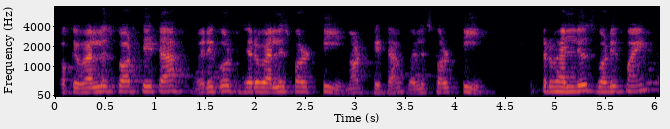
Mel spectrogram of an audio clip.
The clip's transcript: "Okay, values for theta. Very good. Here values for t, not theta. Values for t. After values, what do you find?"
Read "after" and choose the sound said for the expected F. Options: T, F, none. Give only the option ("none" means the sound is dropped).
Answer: none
